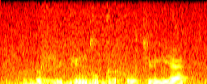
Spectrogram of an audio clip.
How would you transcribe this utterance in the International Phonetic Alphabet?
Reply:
ɦ ɵ˩˧ ɮ y˩˧ bʲ ø˥ n d u˧˥ ɡ ɵ˩˧ h u˧ t͡s y˧ mʲ æ˥

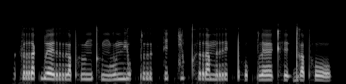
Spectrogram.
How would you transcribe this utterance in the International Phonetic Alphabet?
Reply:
k r a˦˥ k̚ b ɛː˧ r ɯ˨˩ a̯ pʰ ɯː˧ ŋ kʰ ɯ˩˦ ŋ l u˥˩ n j o˥˩ k̚ p r ɯ˦˥ k̚ s i˦˥ t̚ t͡ɕ u˥˩ ʔ kʰ r a˧ m r e˥˩ k̚ pʰ o˨˩ k̚ p l ɛː˧ kʰ e˨˩ ʔ d ɯ˩˦ a̯ pʰ oː˨˩

